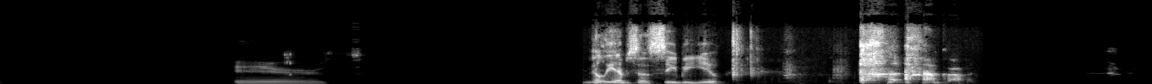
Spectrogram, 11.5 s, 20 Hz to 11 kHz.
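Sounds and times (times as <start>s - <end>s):
speech: 2.3s - 3.6s, 5.8s - 7.4s, 8.8s - 9.8s
person coughing: 8.6s - 9.6s.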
